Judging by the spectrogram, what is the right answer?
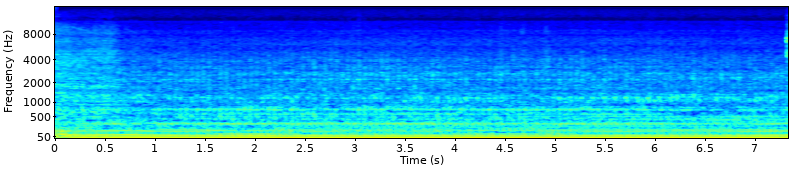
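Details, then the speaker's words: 500+ hp 1.8T-swapped Toyota MR2 with light flywheel and multi-plate clutch, at idle: steady idle with loose, irregular metallic chatter; normal multi-plate clutch rattle, not engine knock as viewers claimed. ""Your engine's knocking." No, that's what like light flywheels on multi-plate clutches did. Hear it sounding a little bit rattly?"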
